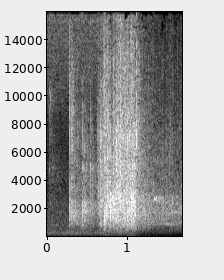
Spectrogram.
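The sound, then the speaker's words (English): A crowd gives a loud, long standing ovation to an award recipient walking onto the stage, bursting into dense applause that swells quickly, holds as a steady roar of clapping for about a second, then fades back toward a quieter hiss. “He faces a crowd, giving him a loud and long standing ovation.”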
